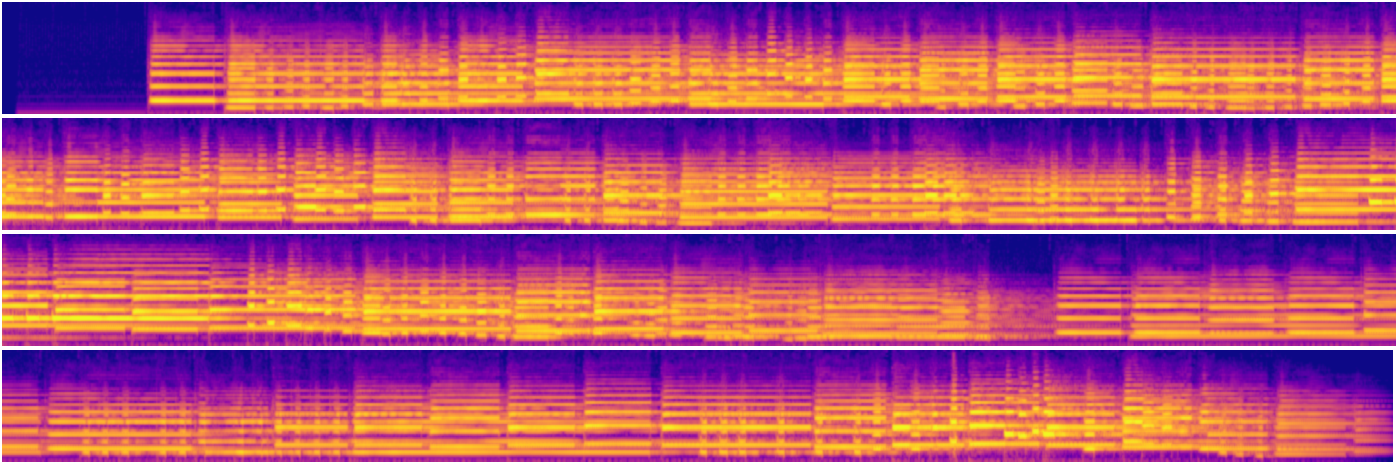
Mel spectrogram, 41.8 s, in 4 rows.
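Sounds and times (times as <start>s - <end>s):
two trumpets playing: 1.1s - 41.8s.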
